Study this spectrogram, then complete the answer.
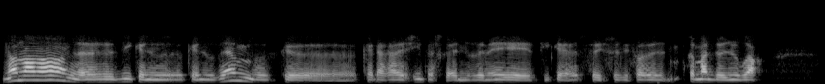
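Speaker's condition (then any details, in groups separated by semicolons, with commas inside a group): Parkinson's disease; Parkinson's disease in third year, pronounced tremors at times, Sifrol stopped as not tolerated; arm and leg tremors, worse with stress, Sinemet four times daily, physiotherapy twice weekly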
